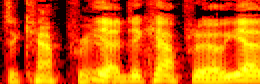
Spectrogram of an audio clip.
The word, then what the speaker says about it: DiCaprio: Actually pronounced DiCaprio.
